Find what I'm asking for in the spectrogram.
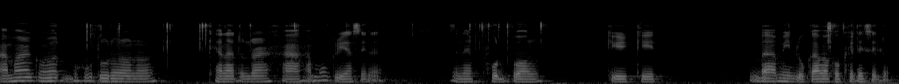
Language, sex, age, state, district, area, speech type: Assamese, male, 18-30, Assam, Sonitpur, rural, spontaneous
